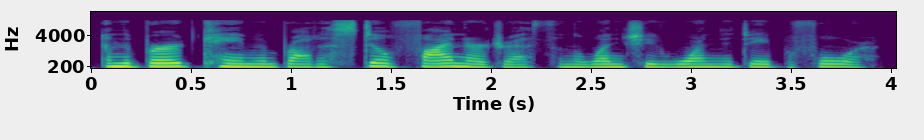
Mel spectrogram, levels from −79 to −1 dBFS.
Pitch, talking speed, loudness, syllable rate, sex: 195 Hz, 285 wpm, -18 LUFS, 5.9 syllables/s, female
